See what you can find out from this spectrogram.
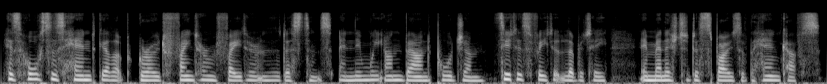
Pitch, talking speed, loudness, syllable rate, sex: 190 Hz, 210 wpm, -18 LUFS, 5.7 syllables/s, female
